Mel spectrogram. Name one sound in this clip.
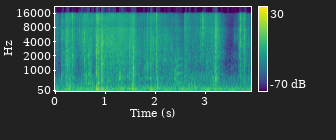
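A padded mailer rustles as it is set down.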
